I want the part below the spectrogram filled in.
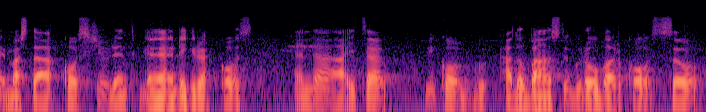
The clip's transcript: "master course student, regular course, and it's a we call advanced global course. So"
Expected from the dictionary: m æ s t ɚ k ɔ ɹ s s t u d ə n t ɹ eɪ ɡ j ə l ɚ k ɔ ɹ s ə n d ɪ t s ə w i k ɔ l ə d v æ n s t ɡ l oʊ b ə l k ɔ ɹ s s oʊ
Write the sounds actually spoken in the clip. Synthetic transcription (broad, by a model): m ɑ s t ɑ k ɔ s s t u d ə n t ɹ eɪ ɡ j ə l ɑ k ɔ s ə n d ɪ t s ə w i k ɔ l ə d b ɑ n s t ɡ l oʊ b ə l k ɔ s s oʊ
